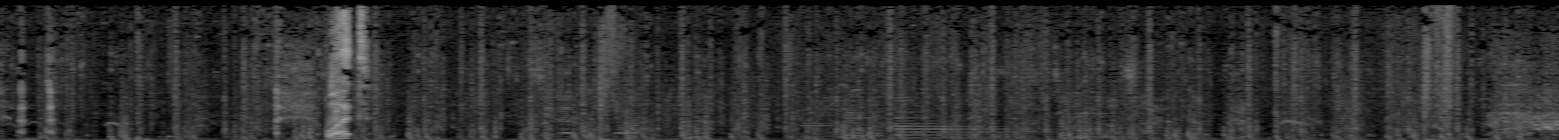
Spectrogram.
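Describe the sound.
Rapid hoofbeats clatter steadily throughout as a horse gallops in a video game, with a loud whinny bursting out briefly near the start and a person speaking over the drumming hooves.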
